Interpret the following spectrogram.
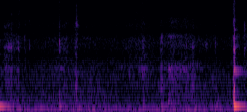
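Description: Hands handling a frozen ice dome: one short tap right at the start, then a few faint light knocks.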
